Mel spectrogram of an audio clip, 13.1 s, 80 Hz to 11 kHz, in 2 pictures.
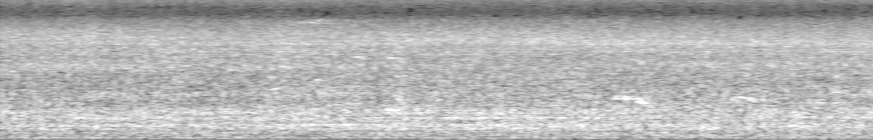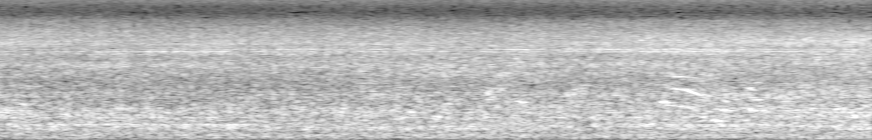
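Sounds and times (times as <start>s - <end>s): rushing indoor hum: 0.0s - 13.0s
faint indistinct voices: 0.8s - 13.0s.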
